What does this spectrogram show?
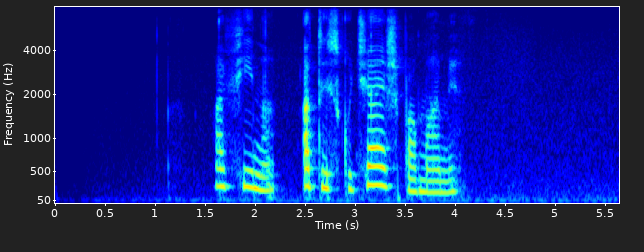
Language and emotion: Russian, sad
